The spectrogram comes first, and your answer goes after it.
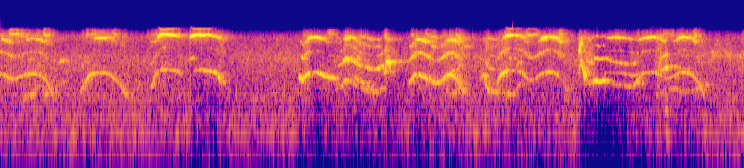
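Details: Bella the dog howls in a string of bent, rising-then-falling wails, some short and yelping, others drawn out and wobbling, with brief quiet gaps and a hint of a human voice.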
